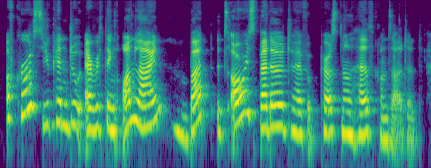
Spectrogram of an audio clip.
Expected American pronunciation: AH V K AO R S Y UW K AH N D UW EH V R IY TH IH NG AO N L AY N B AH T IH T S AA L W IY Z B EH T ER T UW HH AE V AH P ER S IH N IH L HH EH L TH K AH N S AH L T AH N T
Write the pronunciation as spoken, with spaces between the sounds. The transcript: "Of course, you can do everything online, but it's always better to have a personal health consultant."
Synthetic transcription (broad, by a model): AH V K AO R S Y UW K AH N D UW EH V R IY TH IH NG AO N L AY N B AH T IH T S AA L W IY Z B EH T ER T UW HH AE V AH P ER S N L HH EH L TH K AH N S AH L T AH N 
